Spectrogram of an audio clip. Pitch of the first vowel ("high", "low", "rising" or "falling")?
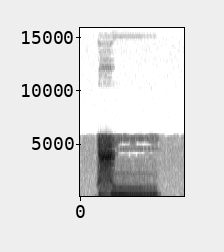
falling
